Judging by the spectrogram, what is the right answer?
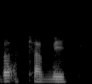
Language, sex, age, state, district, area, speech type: Santali, male, 18-30, West Bengal, Bankura, rural, conversation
